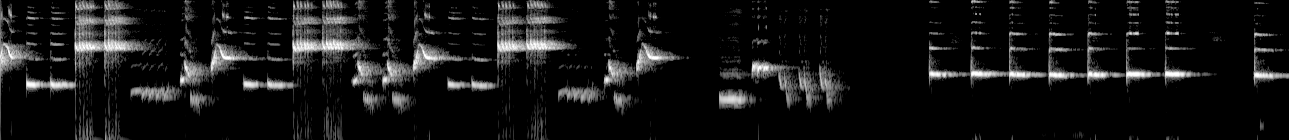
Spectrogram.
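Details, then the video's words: Asian pied starling song to lure starlings: a repeated pattern of loud harsh bursts and whistles, then a pause and a steady series of about eight short identical notes. "Suara Jalak Suren Memancing Burung Jalak Biar Cepat Full Isian Mewah"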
